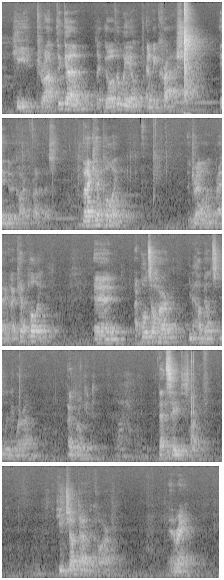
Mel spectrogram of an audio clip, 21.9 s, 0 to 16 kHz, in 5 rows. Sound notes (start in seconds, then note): 14.9 audience member gasps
